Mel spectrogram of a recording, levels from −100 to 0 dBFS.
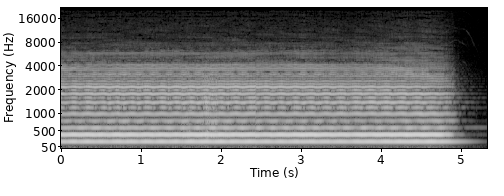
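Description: A music clip with one short concealed packet loss around 2.41 to 2.45 s. About 20 ms of audio didn't arrive at the decoder in time, so the receiver patched the gap by extending what it had just played, then crossfaded back into the real signal. You hear it as a quick smear or little wobble in the music rather than a clean dropout.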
